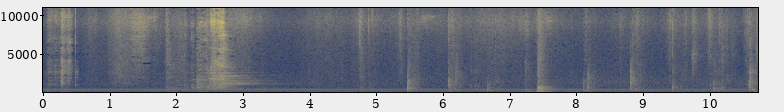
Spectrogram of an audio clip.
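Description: Scattered knocks and clicks of handling, the loudest about seven and a half seconds in, with a short swishing sweep about two and a half seconds in, over a steady low hum.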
